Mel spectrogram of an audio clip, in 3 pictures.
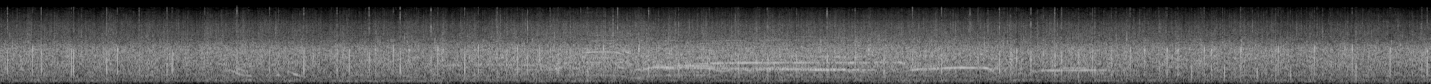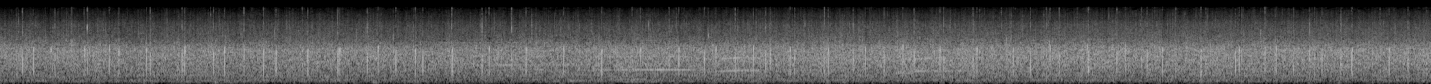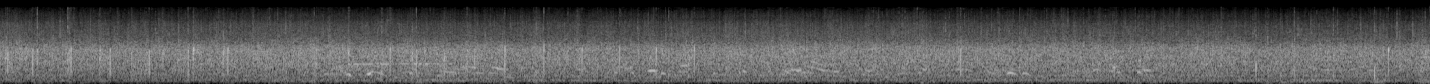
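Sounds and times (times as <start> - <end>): audience clapping: 0.0 - 42.9
crowd calling out: 5.0 - 11.1.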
